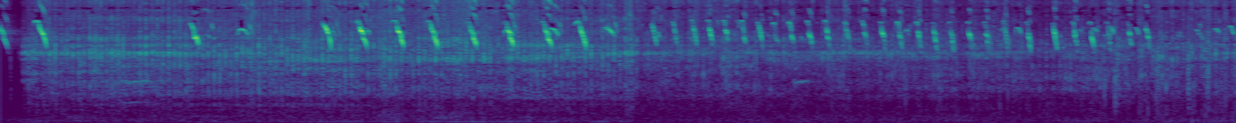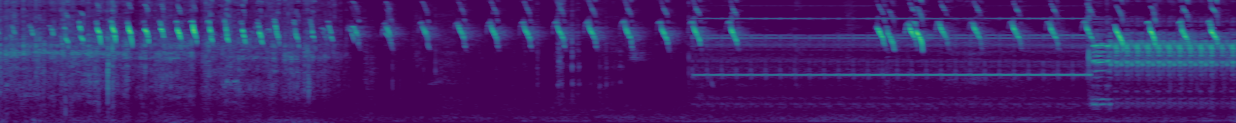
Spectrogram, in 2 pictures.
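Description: Baby chicks peeping over and over, short high calls falling in pitch, several a second. Near the end steady electronic tones, then a buzzing electronic tone, come from a toy petrol pump.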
